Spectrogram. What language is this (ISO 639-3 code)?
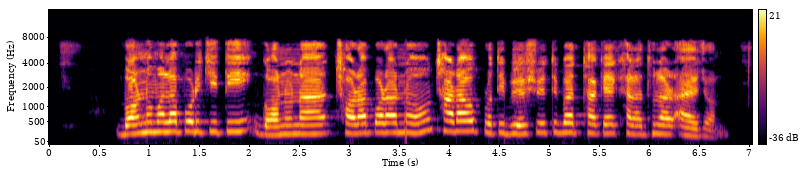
ben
